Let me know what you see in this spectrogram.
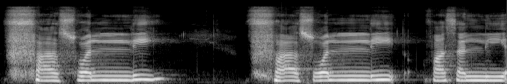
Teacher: پیچھے سے زبان اوپر کو اٹھے گی اور منہ بھر کر صاد ادا ہوگا، تو پھر سین کی طرح نہیں پڑھا جائے گا۔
